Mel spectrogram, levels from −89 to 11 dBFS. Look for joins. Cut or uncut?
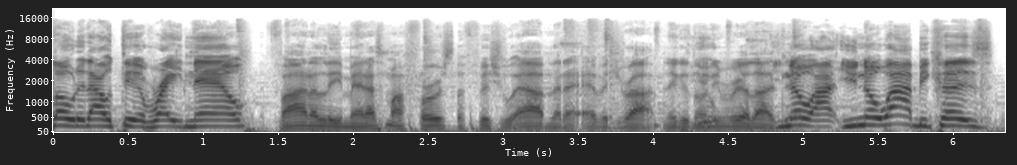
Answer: cut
